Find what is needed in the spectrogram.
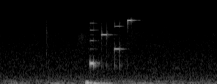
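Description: Fujifilm FinePix S4200 camera powering on: its start-up sound is a quick run of short electronic beeps at different pitches, about a second in, with a soft low thump at the start.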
